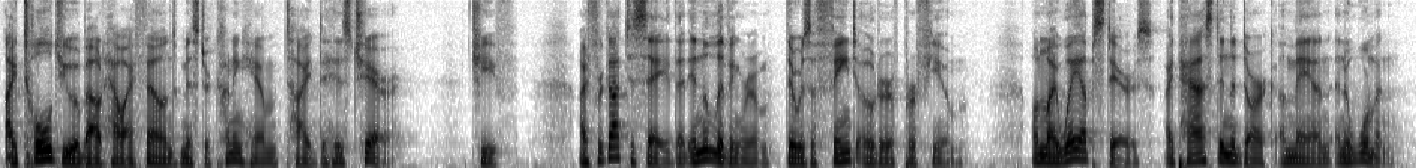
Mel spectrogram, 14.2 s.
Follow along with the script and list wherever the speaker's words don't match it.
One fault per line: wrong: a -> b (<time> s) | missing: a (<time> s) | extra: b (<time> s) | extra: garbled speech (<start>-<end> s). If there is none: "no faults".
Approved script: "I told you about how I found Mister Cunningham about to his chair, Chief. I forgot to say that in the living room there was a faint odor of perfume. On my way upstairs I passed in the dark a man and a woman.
wrong: about -> tied (2.8 s)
